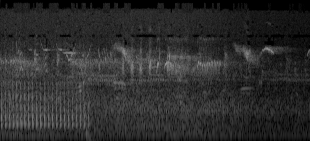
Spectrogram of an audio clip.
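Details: In spring a Northern Flicker drums territorially on a tree: a rapid, even roll of about twenty taps in just over a second, then silence. Faint high chirps of other birds follow.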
